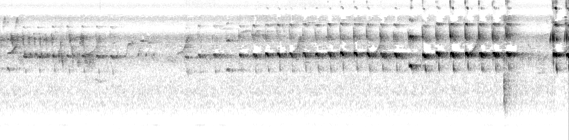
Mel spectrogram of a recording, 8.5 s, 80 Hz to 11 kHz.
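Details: Booted eagle, nest webcam in Sierra de Guadarrama, Spain, June 2022, male bringing prey to the female. Quiet rapid notes build into louder, ringing whistled calls that grow stronger toward the end, with a sharp click near the close.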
